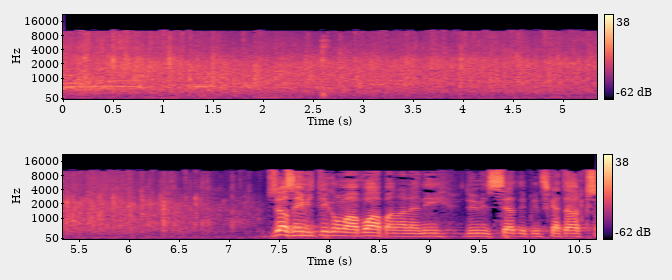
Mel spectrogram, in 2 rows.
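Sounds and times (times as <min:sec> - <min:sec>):
audience applauding: 0:00.0 - 0:07.3
speech: 0:07.4 - 0:10.6.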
